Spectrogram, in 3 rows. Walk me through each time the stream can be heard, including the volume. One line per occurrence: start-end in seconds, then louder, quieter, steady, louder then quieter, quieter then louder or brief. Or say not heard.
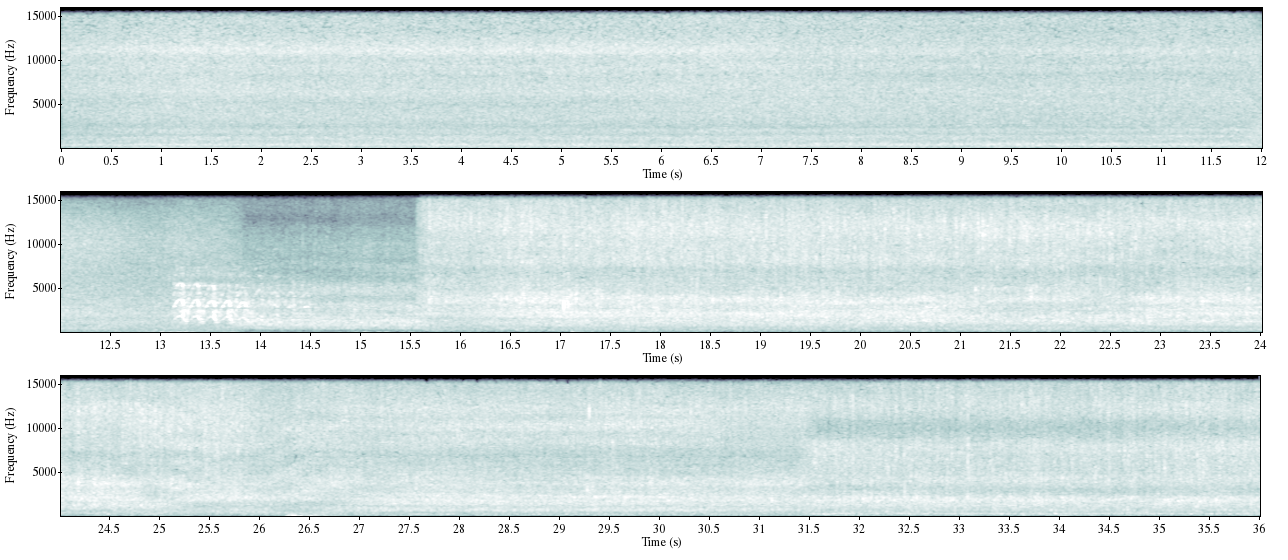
0.0-35.9 steady.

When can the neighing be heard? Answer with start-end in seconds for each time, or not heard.
13.1-14.6.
